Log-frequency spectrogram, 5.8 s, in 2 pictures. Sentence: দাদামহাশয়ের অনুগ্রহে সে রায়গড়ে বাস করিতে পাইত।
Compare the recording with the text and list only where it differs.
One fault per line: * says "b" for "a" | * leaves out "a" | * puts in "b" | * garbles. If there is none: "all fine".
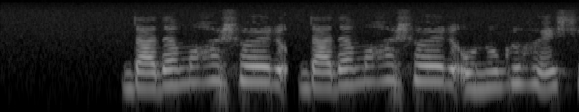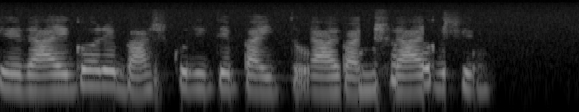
* puts in "দাদামহাশয়ের"
* garbles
